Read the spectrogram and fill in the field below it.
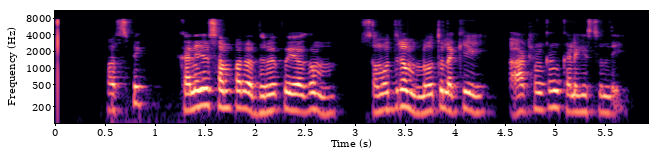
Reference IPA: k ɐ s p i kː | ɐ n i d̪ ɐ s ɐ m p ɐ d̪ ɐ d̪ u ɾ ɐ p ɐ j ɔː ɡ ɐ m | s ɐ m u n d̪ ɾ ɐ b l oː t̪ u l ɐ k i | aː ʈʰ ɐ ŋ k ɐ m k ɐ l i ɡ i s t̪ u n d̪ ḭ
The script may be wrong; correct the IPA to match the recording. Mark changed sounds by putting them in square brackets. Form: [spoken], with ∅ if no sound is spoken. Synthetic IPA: [p] ɐ s p i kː | ɐ n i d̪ ɐ s ɐ m p ɐ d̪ ɐ d̪ u ɾ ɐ p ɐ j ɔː ɡ ɐ m | s ɐ m u [∅] d̪ ɾ ɐ [m] l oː t̪ u l ɐ k i | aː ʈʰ ɐ ŋ k ɐ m k ɐ l i ɡ i s t̪ u n d̪ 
